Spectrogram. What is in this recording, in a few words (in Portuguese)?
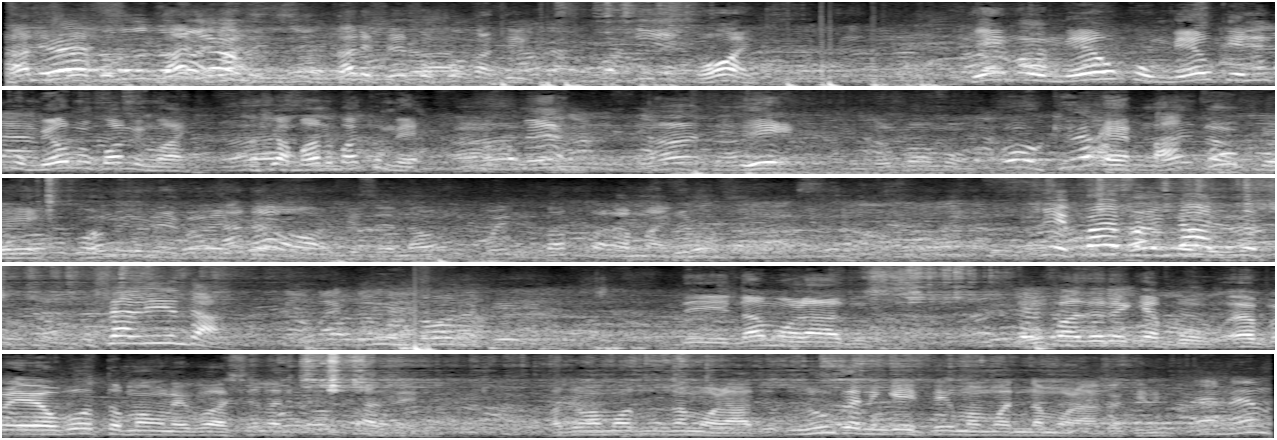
batuque de tiete fala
